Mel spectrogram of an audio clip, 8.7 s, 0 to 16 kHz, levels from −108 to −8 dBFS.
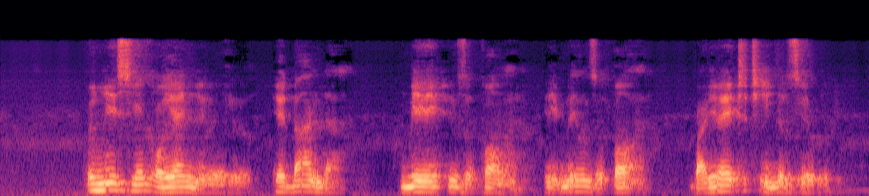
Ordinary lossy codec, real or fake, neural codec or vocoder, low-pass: none; fake; codec, 16 kHz, 1 kbps, FunCodec, trained on LibriTTS, 50 frames a second; 7.2 kHz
